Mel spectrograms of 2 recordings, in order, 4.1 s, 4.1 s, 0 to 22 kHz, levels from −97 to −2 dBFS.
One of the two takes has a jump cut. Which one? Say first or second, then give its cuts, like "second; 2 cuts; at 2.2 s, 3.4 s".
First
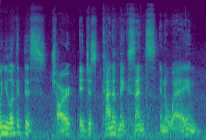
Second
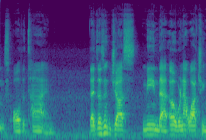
first; 1 cut; at 1.5 s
